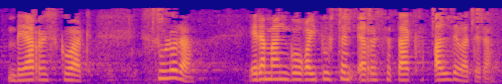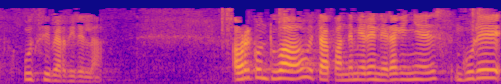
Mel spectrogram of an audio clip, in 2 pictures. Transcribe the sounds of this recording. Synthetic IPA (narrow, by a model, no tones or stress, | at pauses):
be̞aresko̞ak | sulo̞ɾa | e̞ɾamaŋɡo̞ɣ̞ajt̪ust̪e̞ne̞re̞sat̪akald̪e̞β̞at̪e̞ɾa̰ | ut͡siβe̞aɾðiɾe̞la̰ | a̰wre̞ko̞nt̪uawe̞t̪apand̪e̞miaɾe̞ne̞ɾaɣ̞iɲe̞sɡuɾe̞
